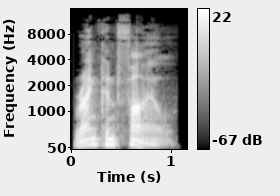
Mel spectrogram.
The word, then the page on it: the rank and file: British English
